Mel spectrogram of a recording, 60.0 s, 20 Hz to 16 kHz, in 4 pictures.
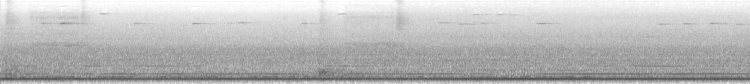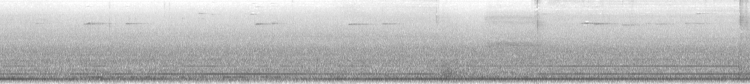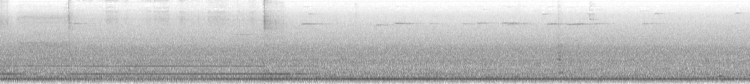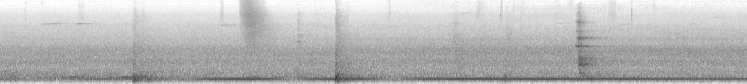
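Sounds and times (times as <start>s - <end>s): industrial machinery drone: 0.0s - 59.9s
brief hiss: 49.8s - 50.5s.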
